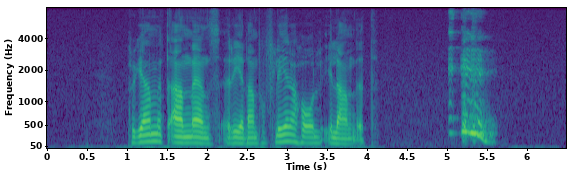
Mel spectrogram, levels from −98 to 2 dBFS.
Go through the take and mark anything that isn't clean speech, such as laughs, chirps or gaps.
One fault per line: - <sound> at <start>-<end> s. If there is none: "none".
- throat clearing at 5.0-5.6 s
